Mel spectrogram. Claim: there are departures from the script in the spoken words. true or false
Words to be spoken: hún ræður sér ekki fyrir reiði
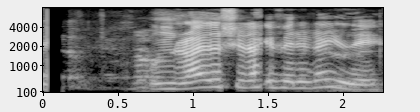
false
